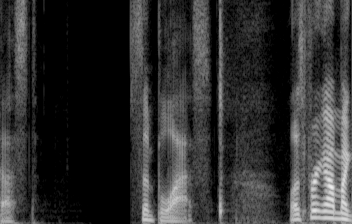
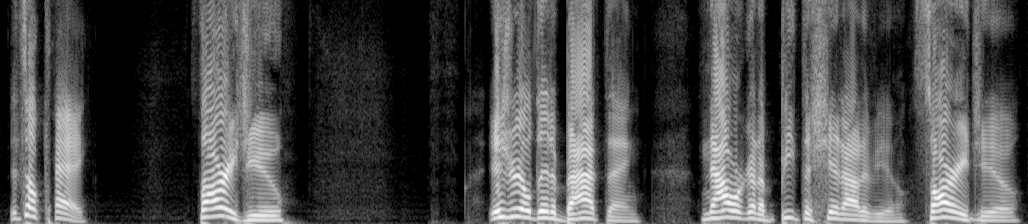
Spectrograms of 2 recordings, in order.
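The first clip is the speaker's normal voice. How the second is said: sarcastic mock; 2 semitones higher, 7 dB louder than usual.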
